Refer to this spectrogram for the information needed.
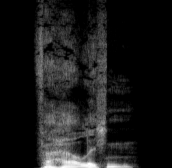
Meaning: to glorify
- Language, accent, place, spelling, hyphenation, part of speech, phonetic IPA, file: German, Germany, Berlin, verherrlichen, ver‧herr‧li‧chen, verb, [ˌfɛɐ̯ˈhɛʁlɪçn̩], De-verherrlichen.ogg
